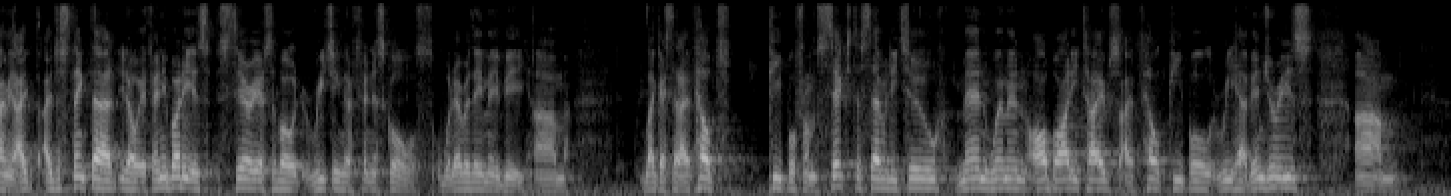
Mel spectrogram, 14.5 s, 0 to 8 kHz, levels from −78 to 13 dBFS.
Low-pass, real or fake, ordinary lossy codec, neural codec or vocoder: 7.2 kHz; fake; AAC, 48 kbps; vocoder, 44.1 kHz, 128 mel bands every 512 samples, BigVGAN v2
